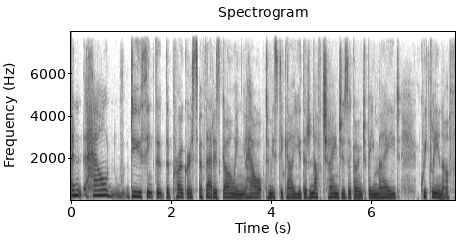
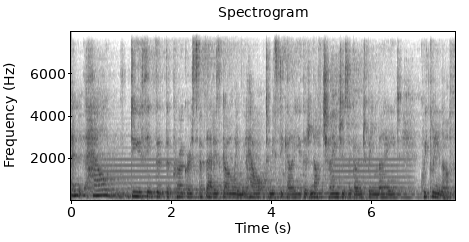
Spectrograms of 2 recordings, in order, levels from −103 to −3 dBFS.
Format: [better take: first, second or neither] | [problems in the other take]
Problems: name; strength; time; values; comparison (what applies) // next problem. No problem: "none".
first | background sound (Wind instrument, woodwind instrument); 19 dB below the speech // room echo; dies away in 2.2 s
